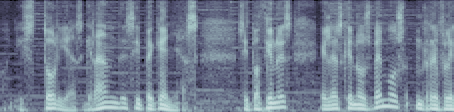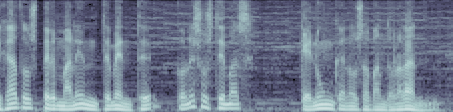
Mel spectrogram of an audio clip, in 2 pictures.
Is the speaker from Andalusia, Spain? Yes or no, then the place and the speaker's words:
yes; Andalusia, Spain; Andalucía es mi tierra. Ole, yo soy del sur, claro.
